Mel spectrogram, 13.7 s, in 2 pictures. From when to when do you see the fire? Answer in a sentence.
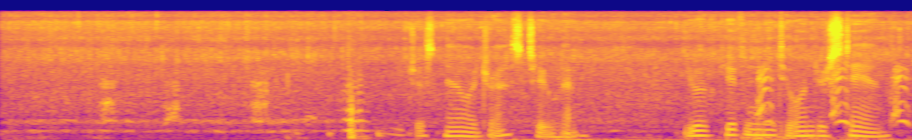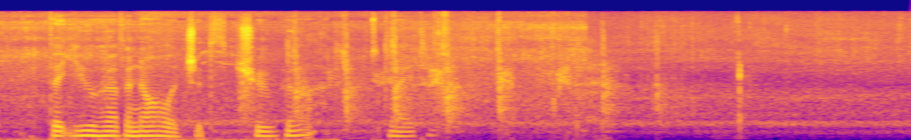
You can't hear the fire here.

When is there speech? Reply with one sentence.
You can hear the speech from 2.9 to 10.1 s.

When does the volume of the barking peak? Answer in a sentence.
The volume of the barking peaks at 6 seconds.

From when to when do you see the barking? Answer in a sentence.
You can hear the barking from 0.6 to 2.4 s, from 5.7 to 6.8 s and from 9.2 to 11.6 s.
